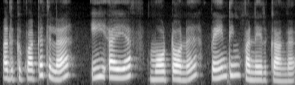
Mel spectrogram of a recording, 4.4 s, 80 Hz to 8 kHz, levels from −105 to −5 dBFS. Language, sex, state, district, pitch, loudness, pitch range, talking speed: Tamil, female, Tamil Nadu, Nilgiris, 260 Hz, -16 LUFS, 225-300 Hz, 80 wpm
